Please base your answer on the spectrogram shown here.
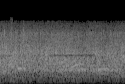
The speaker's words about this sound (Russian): Зал аплодирует стоя.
